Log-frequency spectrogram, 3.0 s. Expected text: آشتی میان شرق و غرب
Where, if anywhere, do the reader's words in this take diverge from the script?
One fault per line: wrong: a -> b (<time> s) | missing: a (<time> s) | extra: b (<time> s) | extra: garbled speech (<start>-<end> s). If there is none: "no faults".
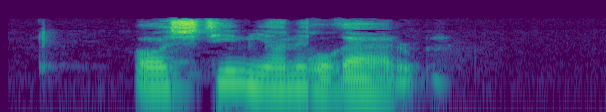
missing: شرق (1.5 s)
